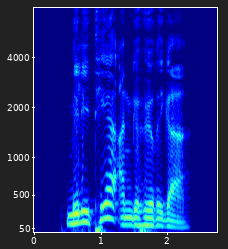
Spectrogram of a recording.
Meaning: 1. servicemember, serviceman (male or of unspecified gender) 2. inflection of Militärangehörige: strong genitive/dative singular 3. inflection of Militärangehörige: strong genitive plural
- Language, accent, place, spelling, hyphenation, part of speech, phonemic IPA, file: German, Germany, Berlin, Militärangehöriger, Mi‧li‧tär‧an‧ge‧hö‧ri‧ger, noun, /miliˈtɛːrˌanɡəˌhøːrɪɡər/, De-Militärangehöriger.ogg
